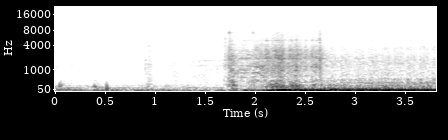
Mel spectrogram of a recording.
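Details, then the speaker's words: Audi/VW TDI 130 diesel on a morning cold start: fails first attempt, starts on second, then runs loud and harsh with heavy uneven clatter and vibration; owner is 99% sure a faulty injector, not confirmed. "deuxième coup ça marche mais ça fait trop de bruit c'est horrible"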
